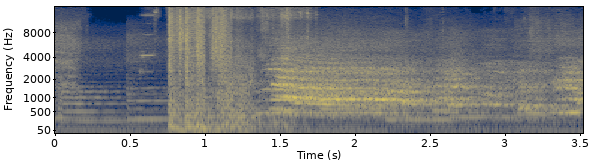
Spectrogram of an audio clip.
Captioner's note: gun firing; players exclaiming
